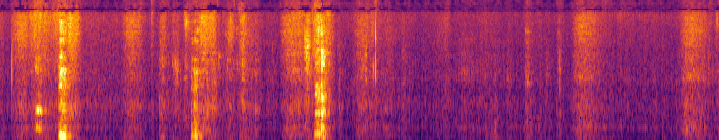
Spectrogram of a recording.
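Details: A hog gives three gruff, breathy grunts about a second apart, followed by quieter snuffling sounds.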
